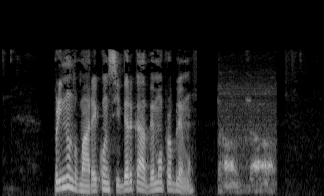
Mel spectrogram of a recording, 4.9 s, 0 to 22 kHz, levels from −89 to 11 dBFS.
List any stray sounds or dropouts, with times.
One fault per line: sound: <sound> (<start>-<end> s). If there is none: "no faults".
sound: laugh (3.3-4.2 s)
